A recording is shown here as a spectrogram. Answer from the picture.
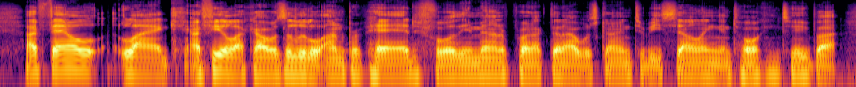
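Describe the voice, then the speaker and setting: With an Australian accent, a man speaks at a moderate pace with ordinary pitch variation in a dry, close sound with no echo. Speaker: gardening vlogger. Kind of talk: vlog. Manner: casual with fillers.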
